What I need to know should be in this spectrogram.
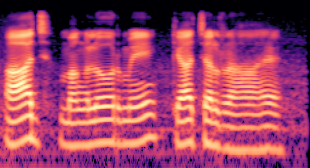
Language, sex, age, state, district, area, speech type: Urdu, male, 18-30, Delhi, South Delhi, urban, read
